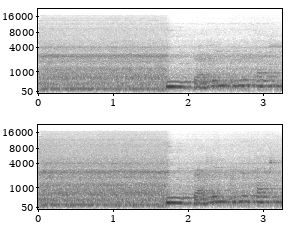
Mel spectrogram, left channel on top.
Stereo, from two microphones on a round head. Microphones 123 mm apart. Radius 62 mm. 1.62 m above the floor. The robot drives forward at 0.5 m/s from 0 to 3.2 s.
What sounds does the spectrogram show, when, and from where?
1.7 s a woman speaking: 40° right (ahead or behind), 0.7 m; by 3.2 s 60° right (ahead or behind), 0.5 m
